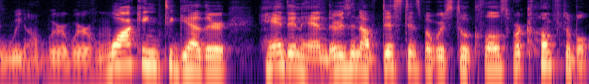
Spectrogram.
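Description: A man with a plain, everyday voice talks at a moderate pace with hardly any pauses, a fairly high pitch and ordinary pitch variation, on a very clean recording with a silent background. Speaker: podcast host. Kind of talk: casual banter podcast chat. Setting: home studio. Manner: joking, playful, frequently interrupting.

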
